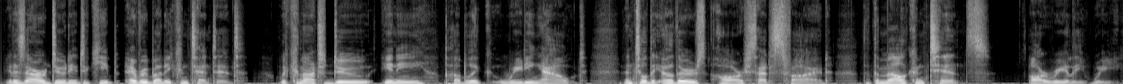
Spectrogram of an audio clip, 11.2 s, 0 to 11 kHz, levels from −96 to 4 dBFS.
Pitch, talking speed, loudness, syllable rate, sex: 150 Hz, 140 wpm, -18 LUFS, 5.0 syllables/s, male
